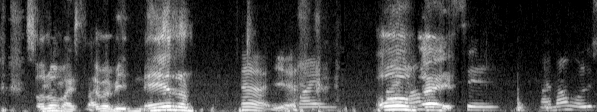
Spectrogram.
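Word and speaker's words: நேரம்: Naram. Did I pronounce it correctly? I don't want to offend anyone tonight before even starting the session. Naram, is that correct? Okay. Hakka Tamil is Neram. Neram. Yes.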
